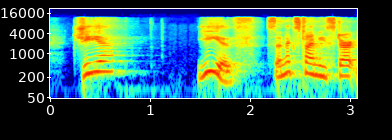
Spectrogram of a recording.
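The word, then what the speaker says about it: Dia daoibh: So, Gia, a BH at the end of a word like an MH sounds like the consistently. Gia. I'll write that in the chat. Gia Yev.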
